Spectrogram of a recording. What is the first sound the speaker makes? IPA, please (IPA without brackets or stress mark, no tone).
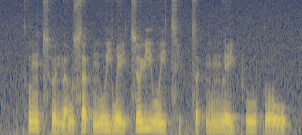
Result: t̪ʰ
